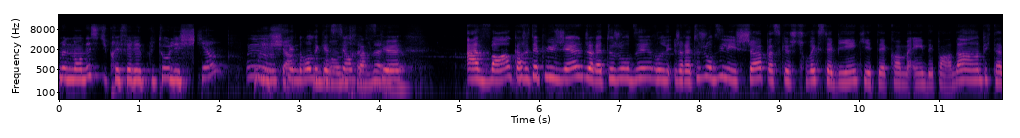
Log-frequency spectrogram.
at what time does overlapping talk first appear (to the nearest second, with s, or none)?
2 s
